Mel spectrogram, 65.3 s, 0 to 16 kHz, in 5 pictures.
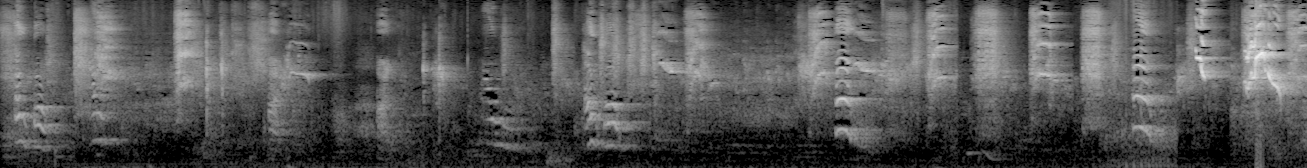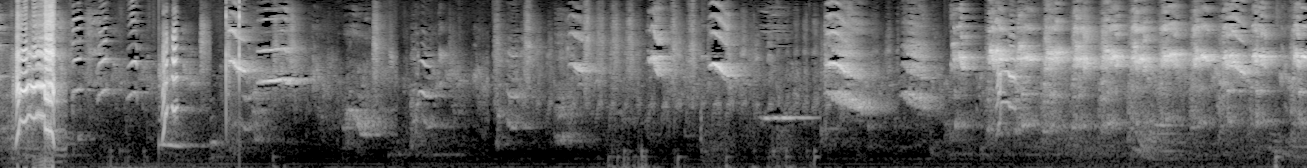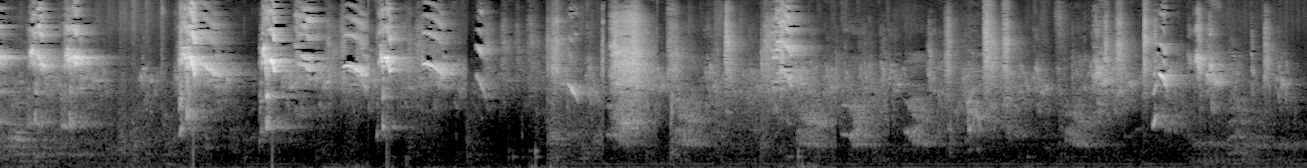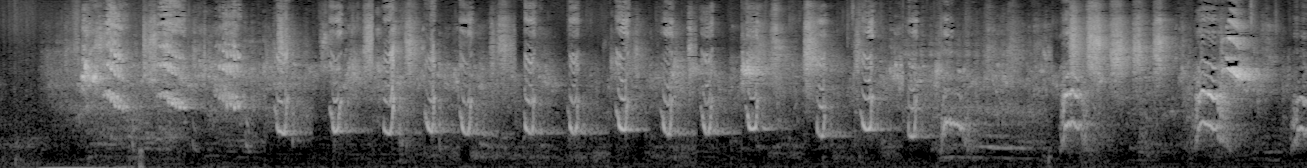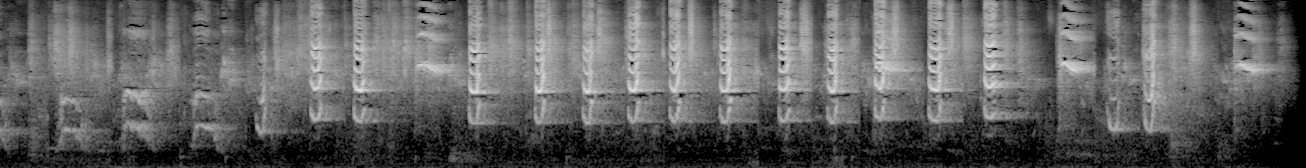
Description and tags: This is my favourite place when live a lot of parrots which like people. This was recorded in the afternoon, with zoom H2N (xY), in Kielce, in Poland.
Animal, animales, bird, birds, birdsong, Breeding, cockatiels, exotic, exotic-birds, loro, loros, nature, pajaro, papugarnia, Papugarnia-Ara, parrot, Parrots, Pet, ptaki, relaxing, screaming, singing, squeaking, talking, zwierzaki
